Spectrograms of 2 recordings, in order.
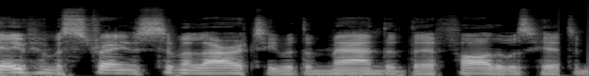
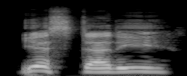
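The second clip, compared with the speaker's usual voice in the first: put-on children in unison; 8 semitones higher, 6 dB louder, slower than usual. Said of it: "they said in unison".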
